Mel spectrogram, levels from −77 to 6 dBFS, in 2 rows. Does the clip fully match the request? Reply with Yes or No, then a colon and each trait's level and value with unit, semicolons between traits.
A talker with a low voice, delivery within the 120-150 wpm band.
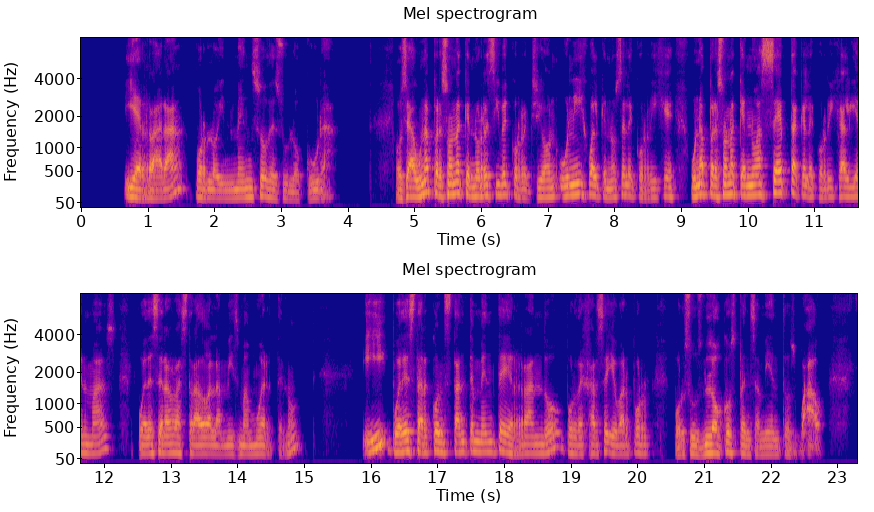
Yes: low, 120 Hz; average, 145 wpm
